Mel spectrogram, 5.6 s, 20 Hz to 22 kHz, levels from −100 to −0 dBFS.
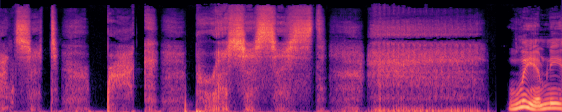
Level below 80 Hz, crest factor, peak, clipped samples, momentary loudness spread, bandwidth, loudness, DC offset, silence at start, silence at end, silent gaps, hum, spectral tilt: -42 dBFS; 18 dB; -6 dBFS; under 0.1%; 19 LU; 19 kHz; -23 LUFS; under 0.1%; 0 s; 0 s; none; none; -3 dB/octave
